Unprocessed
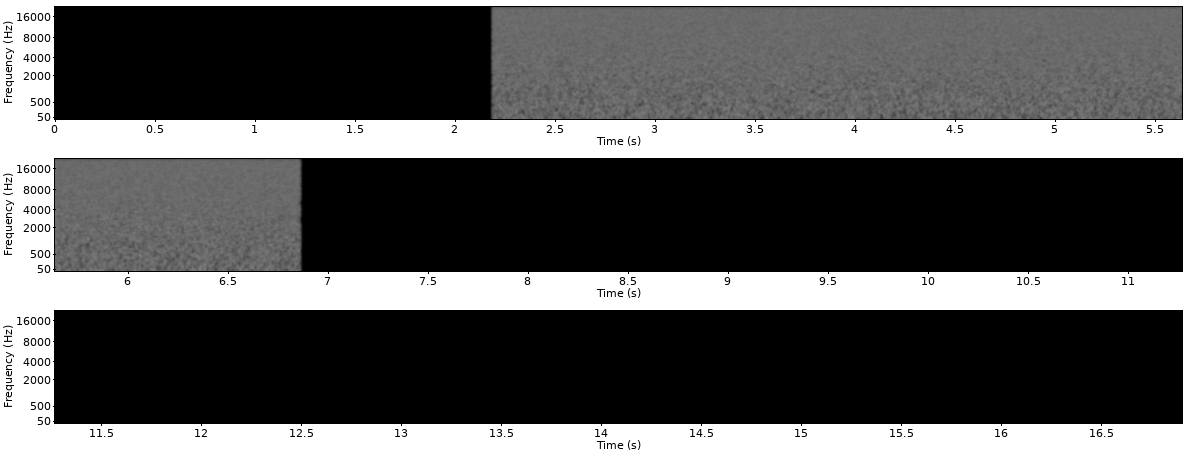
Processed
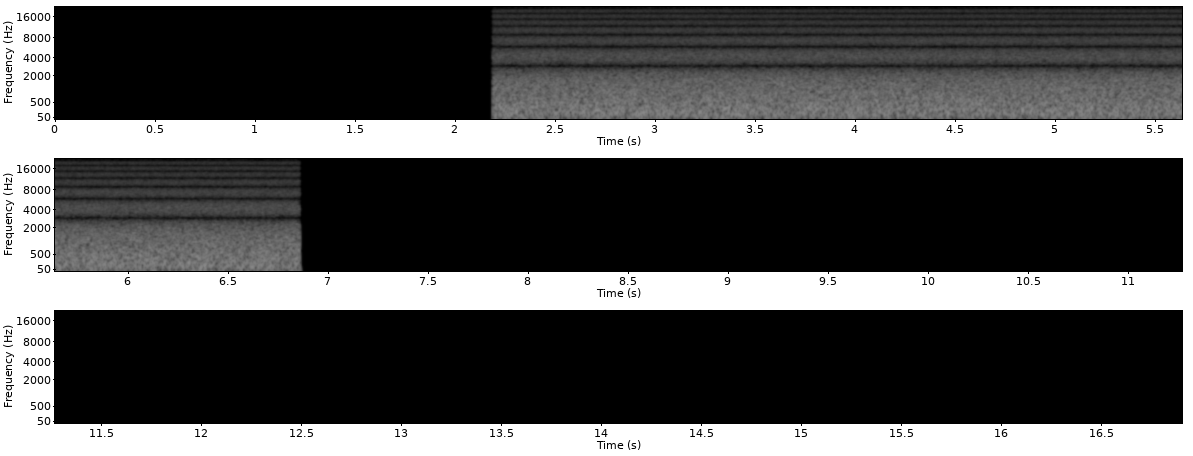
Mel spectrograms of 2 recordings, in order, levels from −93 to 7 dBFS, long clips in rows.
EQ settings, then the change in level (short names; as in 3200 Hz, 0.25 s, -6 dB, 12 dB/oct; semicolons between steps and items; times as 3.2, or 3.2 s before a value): running mean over 15 samples; HPF 83 Hz 6 dB/oct; low shelf 300 Hz +7 dB; +1.0 dB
